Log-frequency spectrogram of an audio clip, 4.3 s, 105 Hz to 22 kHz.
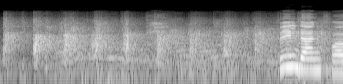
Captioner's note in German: Heiterkeit - Beifall bei dem BÜNDNIS 90/DIE GRÜNEN und der CDU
